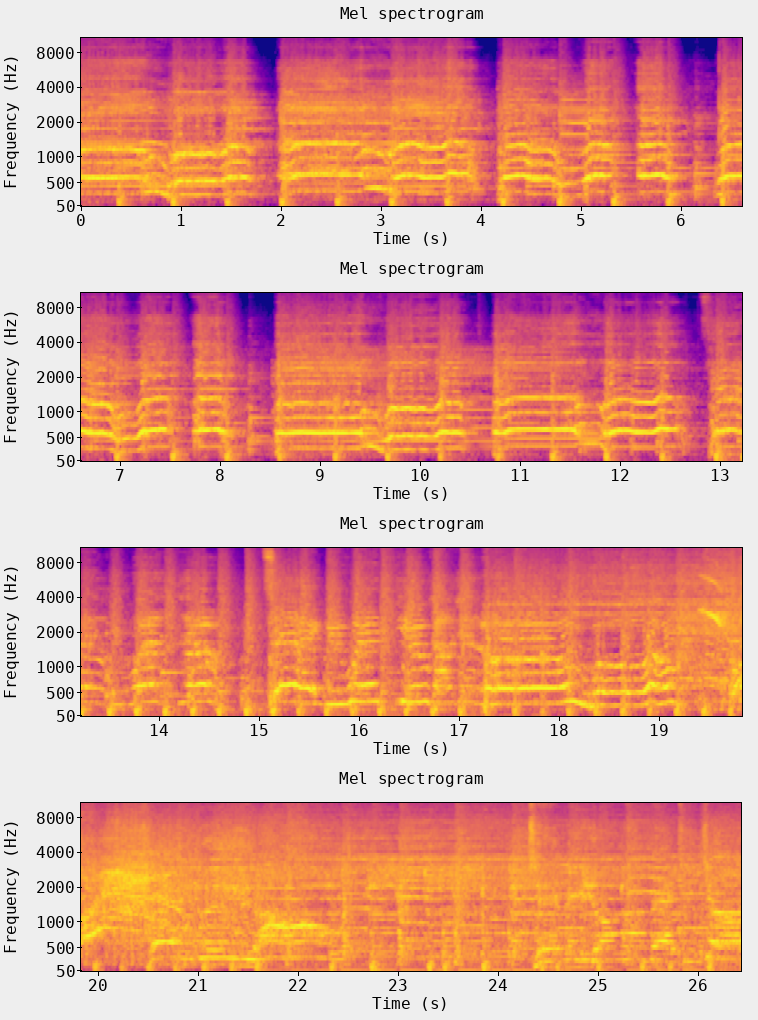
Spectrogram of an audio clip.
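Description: Live band playing an uptempo song on upright bass, guitars and drums, with the drumming getting busier about halfway through.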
